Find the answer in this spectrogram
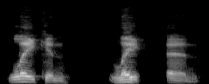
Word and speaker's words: Laken: Laken.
